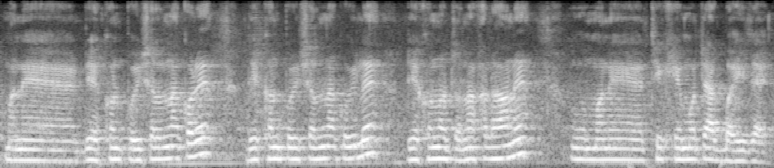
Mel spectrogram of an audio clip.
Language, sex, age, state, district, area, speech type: Assamese, male, 60+, Assam, Goalpara, rural, spontaneous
